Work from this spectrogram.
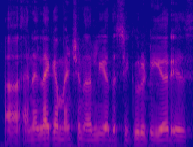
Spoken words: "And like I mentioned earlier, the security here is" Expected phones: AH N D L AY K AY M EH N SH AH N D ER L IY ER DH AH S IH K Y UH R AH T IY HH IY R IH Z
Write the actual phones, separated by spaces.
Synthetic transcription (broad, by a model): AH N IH L AY K AY M EH N SH AH N D ER L IY ER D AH S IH K Y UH R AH T IY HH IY R IH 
